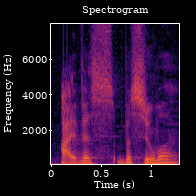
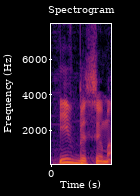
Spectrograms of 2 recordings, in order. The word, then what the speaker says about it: Yves Bissouma: Ivis Basuma, is that his name? Yves Bissouma.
